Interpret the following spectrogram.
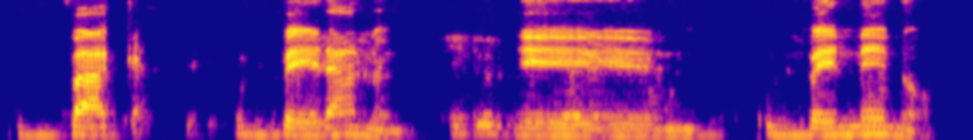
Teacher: Labiodental porque se produce uniendo los dientes superiores, perdón, al labio inferior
